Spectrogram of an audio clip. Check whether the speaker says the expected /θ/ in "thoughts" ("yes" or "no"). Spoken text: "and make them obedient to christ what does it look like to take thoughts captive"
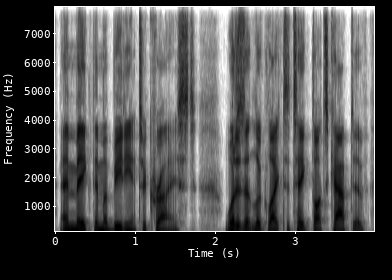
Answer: yes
